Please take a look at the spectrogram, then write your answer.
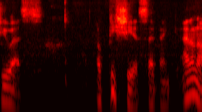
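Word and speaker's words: Ophiuchus: Ofucus. That's how you pronounce it apparently.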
